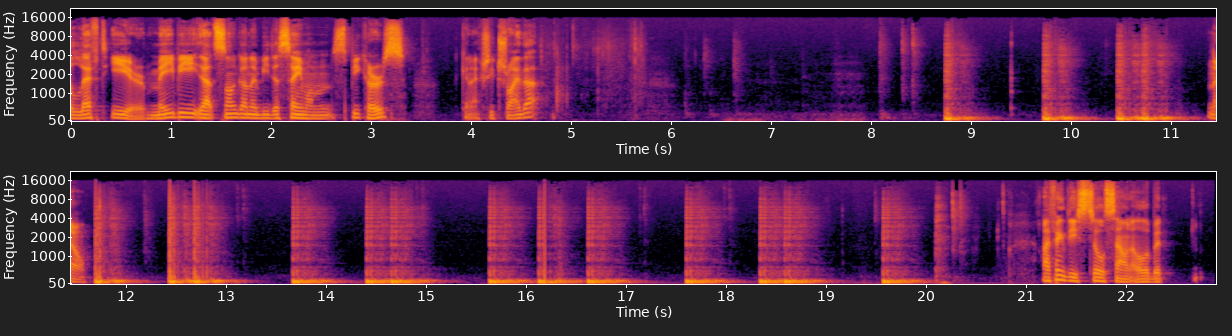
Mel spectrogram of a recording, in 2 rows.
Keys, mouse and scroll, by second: 8.3 space, 13.1 click, 14.9 click, 16.2 click, 17.1 click, 17.9 click, 20.2 space.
